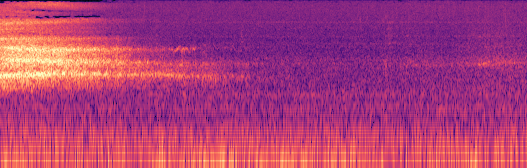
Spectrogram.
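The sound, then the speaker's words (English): A single deep exhale during a breathing exercise, a loud, breathy release of air at the start that gradually fades into a faint, quiet hiss. “So just inhaling fully, deeply, fill yourself up. And big exhale, let it go.”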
